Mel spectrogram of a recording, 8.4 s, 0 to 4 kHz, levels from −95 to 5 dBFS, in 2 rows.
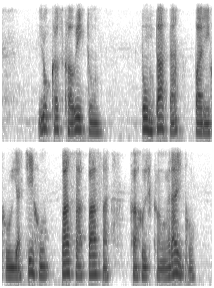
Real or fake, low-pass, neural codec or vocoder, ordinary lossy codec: fake; 3.6 kHz; codec, 44.1 kHz, 3.4 kbps, Pupu-Codec; Opus, 32 kbps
